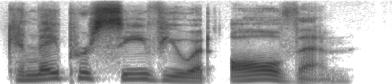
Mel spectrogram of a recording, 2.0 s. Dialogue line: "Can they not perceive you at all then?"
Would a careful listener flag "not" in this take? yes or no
yes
